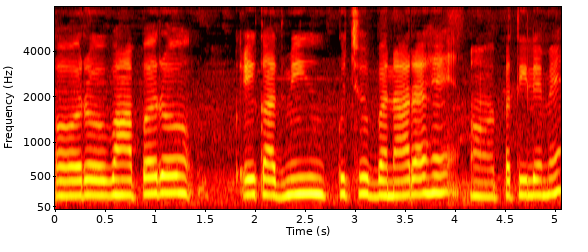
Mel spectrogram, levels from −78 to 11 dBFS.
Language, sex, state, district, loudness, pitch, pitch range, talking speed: Hindi, female, Punjab, Fazilka, -13 LUFS, 225 Hz, 220-240 Hz, 140 wpm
